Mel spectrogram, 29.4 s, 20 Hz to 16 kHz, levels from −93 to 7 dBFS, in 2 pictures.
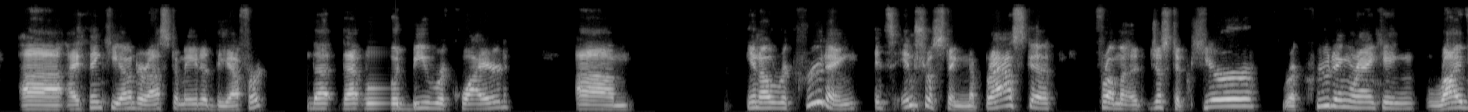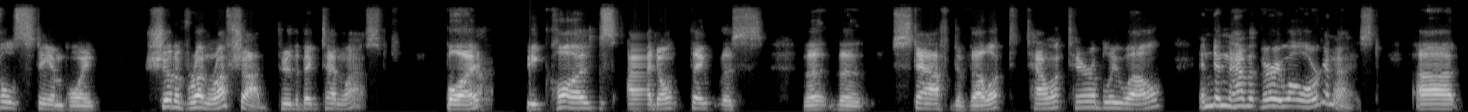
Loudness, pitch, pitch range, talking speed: -25 LUFS, 160 Hz, 145-185 Hz, 115 wpm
